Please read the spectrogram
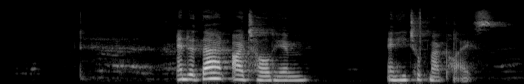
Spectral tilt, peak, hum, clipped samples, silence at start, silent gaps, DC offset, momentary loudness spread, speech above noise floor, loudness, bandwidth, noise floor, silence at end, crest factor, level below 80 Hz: -4.5 dB/octave; -4 dBFS; none; under 0.1%; 1.15 s; none; under 0.1%; 23 LU; 49 dB; -23 LUFS; 14 kHz; -71 dBFS; 0.3 s; 22 dB; -68 dBFS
